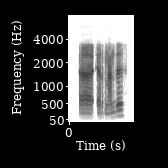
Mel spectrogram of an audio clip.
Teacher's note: You really don't sound the H.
